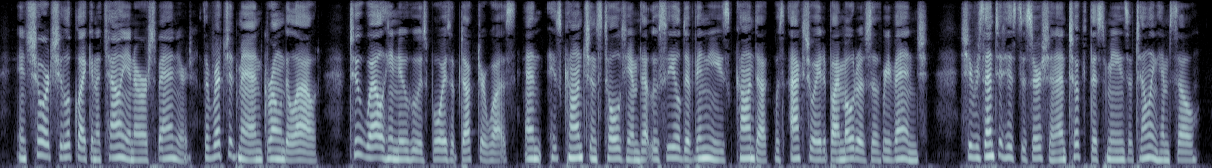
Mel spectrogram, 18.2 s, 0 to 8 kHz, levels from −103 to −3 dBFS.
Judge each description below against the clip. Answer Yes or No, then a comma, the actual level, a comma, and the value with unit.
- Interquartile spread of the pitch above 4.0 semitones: No, average, 3.1 semitones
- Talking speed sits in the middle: Yes, average, 180 wpm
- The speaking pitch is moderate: Yes, medium, 170 Hz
